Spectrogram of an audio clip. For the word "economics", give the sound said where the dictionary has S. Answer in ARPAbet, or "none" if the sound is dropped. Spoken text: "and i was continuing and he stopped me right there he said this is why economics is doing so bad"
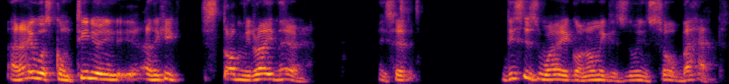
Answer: none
